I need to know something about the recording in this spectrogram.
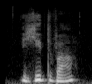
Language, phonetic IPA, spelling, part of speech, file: Russian, [(j)ɪdˈva], едва, adverb, Ru-едва.ogg
- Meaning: 1. hardly, barely 2. scarcely 3. just, barely, as soon as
